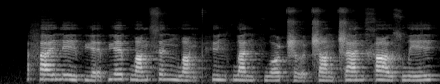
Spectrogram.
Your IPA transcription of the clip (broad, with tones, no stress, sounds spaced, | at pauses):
f a˥ ɪ̯ n̪ e˥˩ ɪ̯ p ɥ ɛ̰˨˩ p ɥ ɛ˥ p w ɑ˧˥ ŋ s ə˥ n n̪ w ɑ̰˨˩ ŋ pʰ y˥˧ n k w a˥˩ n f w ɔ˧˥ ʈ͡ʂ ɤ̰˨˩ ʈ͡ʂ ɑ˥˩ ŋ ʈ͡ʂ a˥ n x ɑ˥˩ ʊ̯ s w e˧˥ ɪ̯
